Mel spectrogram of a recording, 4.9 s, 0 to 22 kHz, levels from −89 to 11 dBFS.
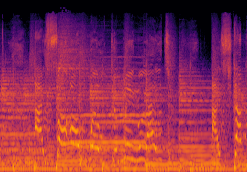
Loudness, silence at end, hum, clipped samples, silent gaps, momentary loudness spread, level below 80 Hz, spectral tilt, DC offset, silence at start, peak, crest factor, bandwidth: -13 LUFS; 0 s; none; under 0.1%; none; 5 LU; -24 dBFS; -5 dB/octave; under 0.1%; 0 s; 0 dBFS; 12 dB; 15.5 kHz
